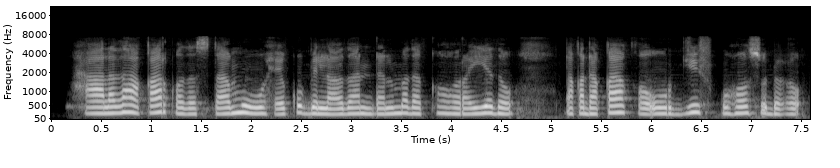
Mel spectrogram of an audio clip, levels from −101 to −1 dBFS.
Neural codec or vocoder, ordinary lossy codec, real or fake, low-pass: codec, 16 kHz, 16 kbps, FunCodec, trained on LibriTTS, 50 frames a second; none; fake; 7.2 kHz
